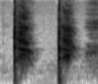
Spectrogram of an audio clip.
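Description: A man, a character in a fantasy role-play scene set in a shop, gives two harsh, close coughs with a short throat-clearing rasp after them, all within a second.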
